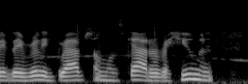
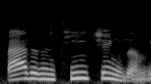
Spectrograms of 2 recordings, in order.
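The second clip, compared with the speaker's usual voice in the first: usual speaking voice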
